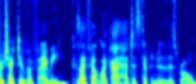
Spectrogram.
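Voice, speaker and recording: A man's bright, sharp tone in a dry, close sound with no echo, on a very clean recording with a silent background. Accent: Australian. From Australia, Melbourne (Springvale). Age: 20s. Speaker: cook and TV presenter. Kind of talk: interview.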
